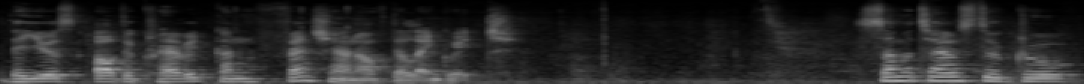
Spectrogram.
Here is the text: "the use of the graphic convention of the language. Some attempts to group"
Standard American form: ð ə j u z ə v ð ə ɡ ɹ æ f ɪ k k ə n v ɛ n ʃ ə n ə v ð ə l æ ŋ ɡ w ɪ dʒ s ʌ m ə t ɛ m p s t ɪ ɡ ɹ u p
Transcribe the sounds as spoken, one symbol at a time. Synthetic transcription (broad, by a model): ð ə j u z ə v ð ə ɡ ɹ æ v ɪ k k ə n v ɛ n ʃ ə n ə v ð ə l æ ŋ ɡ w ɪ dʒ s ʌ m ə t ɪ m s t ɪ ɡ ɹ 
